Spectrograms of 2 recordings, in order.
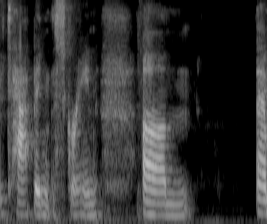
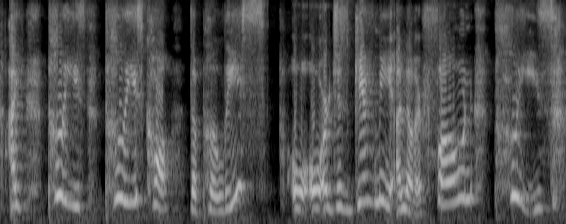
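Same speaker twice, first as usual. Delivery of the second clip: higher, urgent desperate begging; frightened pleading; 6 semitones higher than usual. Acted. Cosmo begs a stranger to call the police, frightened pleading. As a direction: plead for help, voice pitched up. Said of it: "they've seen a ghost".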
